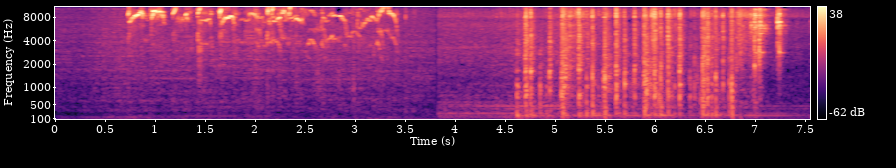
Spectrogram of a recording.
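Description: Rubber ducks squeaking in a quick string of high, bending squeaks as a car tyre rolls over them. After a cut, a car engine runs low and steady while the tyre crushes a row of aluminium drink cans, a dense, loud crackle of crumpling metal for about three seconds.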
